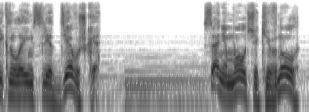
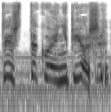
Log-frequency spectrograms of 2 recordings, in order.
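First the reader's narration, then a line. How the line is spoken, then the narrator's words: Giggling. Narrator (Russian): хихикнул мешочек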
